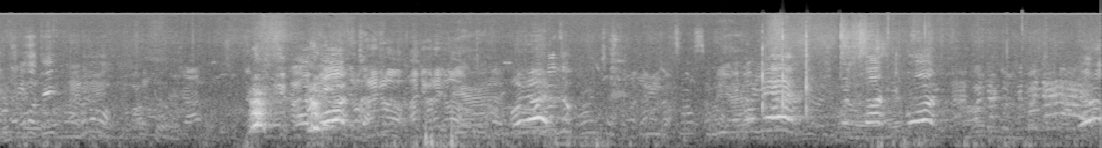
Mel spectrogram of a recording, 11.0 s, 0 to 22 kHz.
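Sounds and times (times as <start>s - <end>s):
faint background voices: 0.0s - 11.0s
dog barking: 2.5s - 3.4s.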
